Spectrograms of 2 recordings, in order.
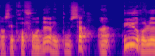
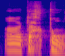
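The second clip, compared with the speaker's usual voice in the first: raised, excited announcement; exclaiming; 6 semitones higher, 4 dB louder, slower than usual. A narrator's reading. Chon at the window, exclaiming. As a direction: call out the discovery. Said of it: "s'écria-t-elle".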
